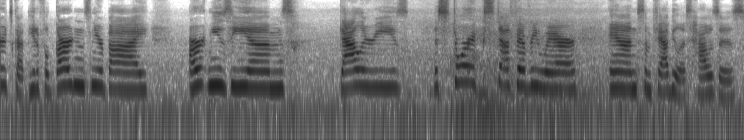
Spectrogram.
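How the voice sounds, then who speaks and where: A woman's raised, projected voice, high in pitch, at a very slow pace. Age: old. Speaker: voice actor. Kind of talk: casual talk to camera. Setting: outdoors. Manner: upbeat.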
